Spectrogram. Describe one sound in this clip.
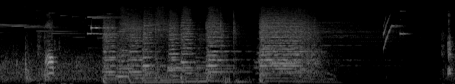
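A short triumphant game jingle plays.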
